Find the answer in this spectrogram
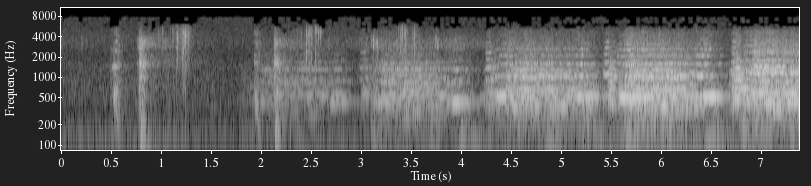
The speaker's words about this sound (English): Ain't there a hammer up there? A mallet or something? No, I don't... Yeah, here's an axe. Use it. Start swinging on that box.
